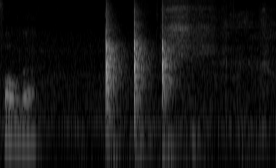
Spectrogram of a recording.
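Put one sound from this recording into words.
Card packs knock sharply on a table.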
